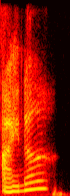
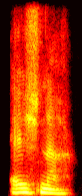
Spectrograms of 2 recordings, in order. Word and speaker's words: Ajna: Is your name pronounced Aina? Ejna. Ajna, thank you so much.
